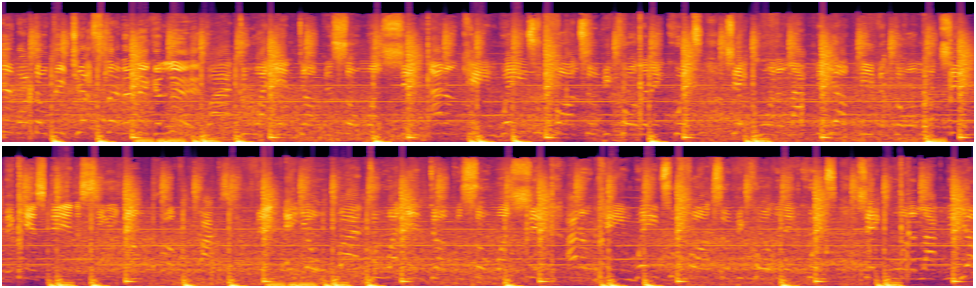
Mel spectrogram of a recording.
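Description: Skateboard wheels rolling on a smooth concrete floor, with sharp clacks of tail pops and board landings, over a hip-hop beat with a regular kick drum.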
